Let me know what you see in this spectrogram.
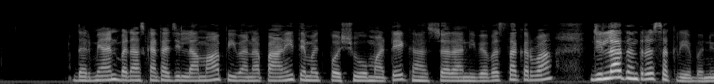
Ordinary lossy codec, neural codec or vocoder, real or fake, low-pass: none; none; real; 7.2 kHz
